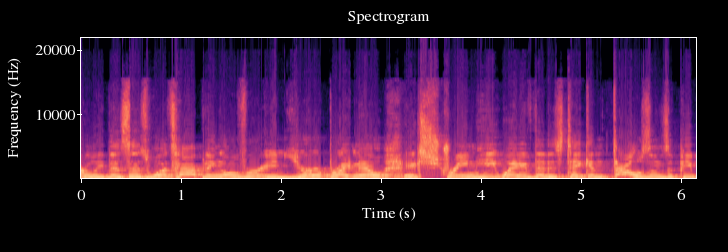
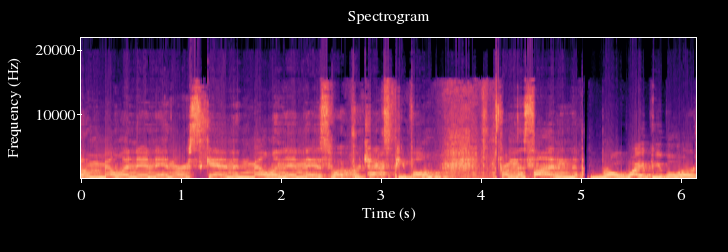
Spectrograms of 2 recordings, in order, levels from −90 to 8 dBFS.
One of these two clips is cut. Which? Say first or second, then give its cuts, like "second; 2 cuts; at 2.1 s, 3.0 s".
second; 1 cut; at 5.0 s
